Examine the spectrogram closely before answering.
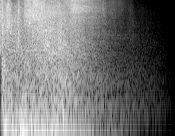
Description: rocket launch

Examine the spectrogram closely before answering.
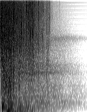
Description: freeze

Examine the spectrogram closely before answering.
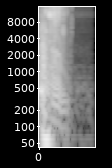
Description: poop item throw

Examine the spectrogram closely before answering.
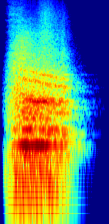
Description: ball attack; ragmega

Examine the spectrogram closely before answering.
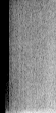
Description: reverse explosion

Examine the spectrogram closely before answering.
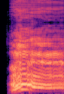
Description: beast death

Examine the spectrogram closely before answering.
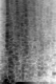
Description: heart out

